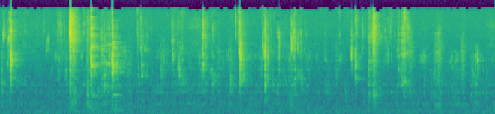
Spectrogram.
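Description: Close-up wet chewing and lip-smacking while eating rice and shrimp: irregular sharp smacks and clicks, a cluster of loud ones a second or two in.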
